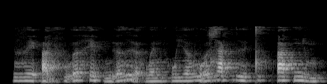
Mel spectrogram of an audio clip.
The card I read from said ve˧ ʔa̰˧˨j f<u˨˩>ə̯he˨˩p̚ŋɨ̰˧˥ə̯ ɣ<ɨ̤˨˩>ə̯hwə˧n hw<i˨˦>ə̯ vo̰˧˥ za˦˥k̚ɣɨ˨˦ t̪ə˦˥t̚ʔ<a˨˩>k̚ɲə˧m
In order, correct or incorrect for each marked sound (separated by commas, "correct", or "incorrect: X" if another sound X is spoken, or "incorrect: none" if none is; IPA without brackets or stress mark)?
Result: incorrect: ṵ˧˥, incorrect: ɨ̰˧˨, correct, incorrect: a˦˥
